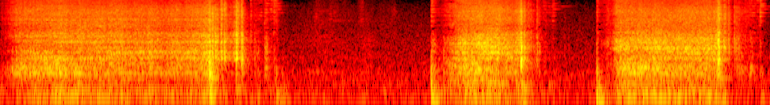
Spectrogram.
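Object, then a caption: Kinetic sand block cut with a thin metal blade. A thin iridescent metal knife blade slices repeatedly in parallel and diagonal cuts into a flat, solid, hand-sized rectangular slab of orange kinetic sand resting on a table. Three separate passes each give a dense, bright, crunchy cutting and scraping sound, with sharp ticks as each cut ends. Short quiet gaps fall between the passes.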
